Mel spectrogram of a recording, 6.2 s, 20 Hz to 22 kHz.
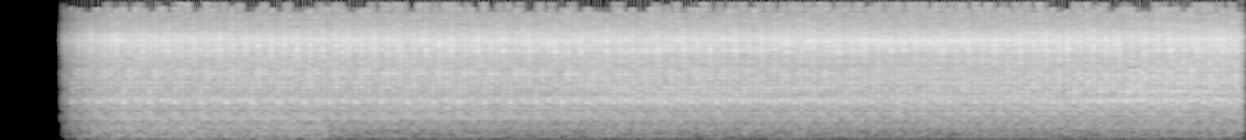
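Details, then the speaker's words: Hyundai ix35 CRDi 136 hp diesel, cold idle after half a day parked at -1°C: light quick metallic clatter, about four ticks a second; owner suspects hydraulic lifters or chain tensioner, unconfirmed. "вот прям слышно клацанье. Не так, чтобы очень, но вот слышно. Вот, это пока на холодную."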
